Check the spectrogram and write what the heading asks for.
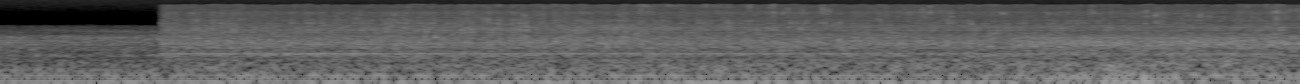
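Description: Narrowboat's diesel engine running steadily at cruising pace, a low, even rumble. A faint steady tone joins in about a second in.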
